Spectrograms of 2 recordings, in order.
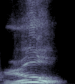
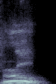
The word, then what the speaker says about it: roux: we have here the rule okay pronounce nothing rule pronounce rule okay it's roux okay roux is a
